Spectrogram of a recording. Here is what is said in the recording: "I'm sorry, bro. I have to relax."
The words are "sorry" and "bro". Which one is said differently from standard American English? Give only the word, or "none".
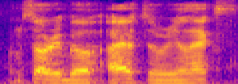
bro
